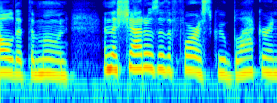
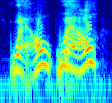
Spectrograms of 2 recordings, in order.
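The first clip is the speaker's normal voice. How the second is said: louder, higher deaf-granny shout; 5 semitones higher, 7 dB louder than usual. Acted. Old woman shouting at the child on her doorstep, loud. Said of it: "shouted the old woman".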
